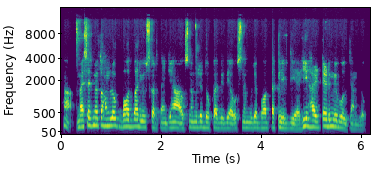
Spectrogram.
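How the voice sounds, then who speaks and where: Hindi-speaking male grammar teacher, dark voice. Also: medium pitch, fairly quick. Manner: explains in Hindi mixed with English, repeats key terms. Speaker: online English grammar teacher. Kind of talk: live online lecture.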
